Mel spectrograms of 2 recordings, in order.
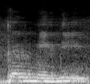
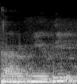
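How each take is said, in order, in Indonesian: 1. Suku kata pertama memakai vokal i. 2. Suku kata pertama memakai vokal a. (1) "boleh baca Tirmidzi" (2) "Tiga bacaan ya"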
